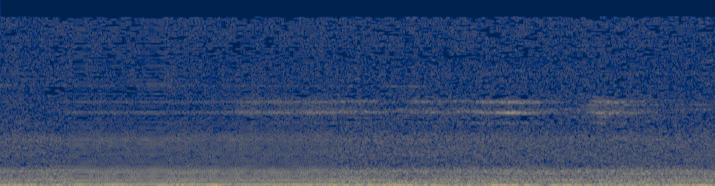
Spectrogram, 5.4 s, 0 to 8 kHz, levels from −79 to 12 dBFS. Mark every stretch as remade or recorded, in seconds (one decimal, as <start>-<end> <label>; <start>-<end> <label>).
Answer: 0.0-0.5 recorded; 0.5-2.5 remade; 2.5-5.4 recorded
